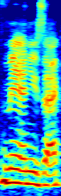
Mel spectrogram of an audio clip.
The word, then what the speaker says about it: Manuzak: It's Manuzak, yeah. It's Manuzak, sorry. Exactly the way that it's spelled.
